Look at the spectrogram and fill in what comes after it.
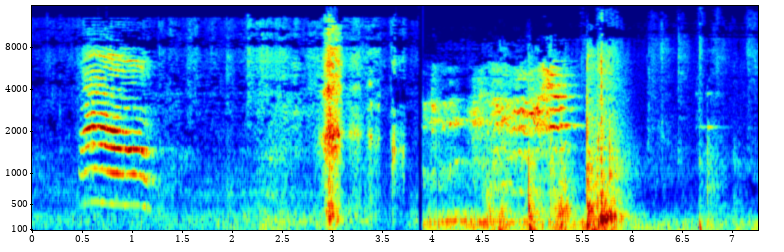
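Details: Domestic cat giving one clear, drawn-out meow with a bright stacked tone, followed by thumps, rustling and indoor household noise.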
